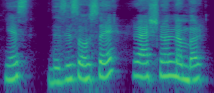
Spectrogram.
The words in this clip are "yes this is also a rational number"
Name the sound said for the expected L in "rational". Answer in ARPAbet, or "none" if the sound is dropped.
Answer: L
